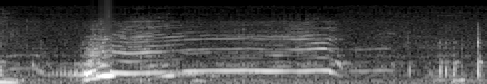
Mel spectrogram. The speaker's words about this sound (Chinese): 好，其实大家注意听哦，所有的鲸鱼在唱这一句的时候，大家都这样唱：低高高高高高，低高高高高高。哦，这大家就像唱指定曲一样，都要唱同样的这种曲调。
